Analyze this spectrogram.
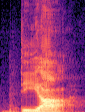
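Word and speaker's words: διά: Dia. Dia. Notice here that this is not a diphthong. Alpha iota is a diphthong. Iota alpha is not. So this is 2 separate syllables.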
